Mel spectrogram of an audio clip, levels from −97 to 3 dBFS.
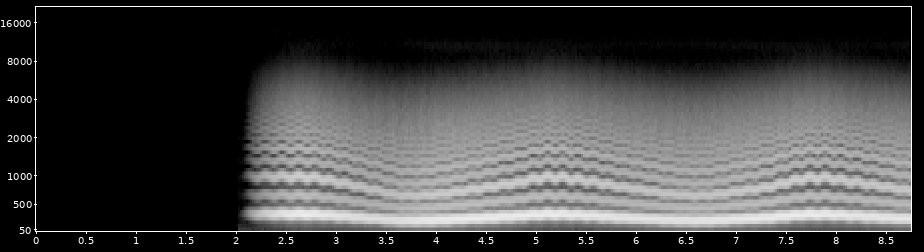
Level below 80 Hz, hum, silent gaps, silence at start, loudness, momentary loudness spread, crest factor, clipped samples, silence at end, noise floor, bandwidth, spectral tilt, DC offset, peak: -76 dBFS; none; none; 2.15 s; -10 LUFS; 4 LU; 6 dB; under 0.1%; 0 s; under -90 dBFS; 5.4 kHz; -8.5 dB/octave; under 0.1%; -6 dBFS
